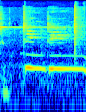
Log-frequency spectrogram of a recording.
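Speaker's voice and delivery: high ringing ding ding; high sustained page-turn chime; imitated chime. Shown as a demonstration. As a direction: sing out a little bell sound, held and ringing.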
